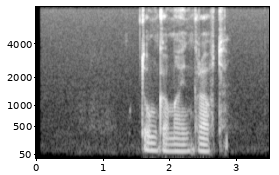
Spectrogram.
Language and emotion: Russian, neutral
